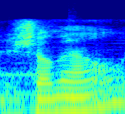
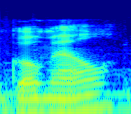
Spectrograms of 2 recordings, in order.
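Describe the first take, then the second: First: It starts with a soft French j sound. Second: It starts with a hard g and has no r. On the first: "Put a little bit of a French accent on it" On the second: "Gomel, not Gormel"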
